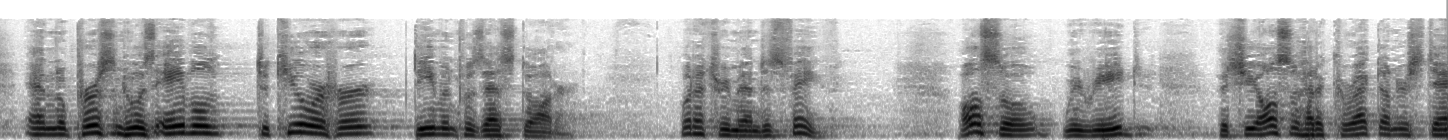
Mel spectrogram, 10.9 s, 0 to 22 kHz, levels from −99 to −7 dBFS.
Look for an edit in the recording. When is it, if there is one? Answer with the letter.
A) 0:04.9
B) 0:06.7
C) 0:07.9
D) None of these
C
